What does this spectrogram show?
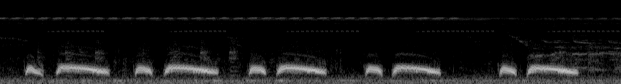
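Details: Spotted dove from Cà Mau, Vietnam, a decoy bird calling against a seasoned rival it fails to win over. It gives paired coos, a short note then a longer arched one, repeated about once a second, over a steady high whine.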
